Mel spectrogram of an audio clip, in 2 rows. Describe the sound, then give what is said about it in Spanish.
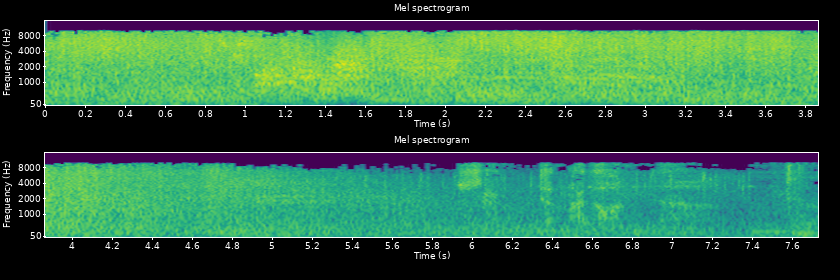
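Explosions tear through an interior set in a 1996 action film, building to a dense, continuous roar of booming, crackling blasts that stays loud before easing slightly toward the end. “El que está en la grúa también dispara haciendo que todo explote en el interior.”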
